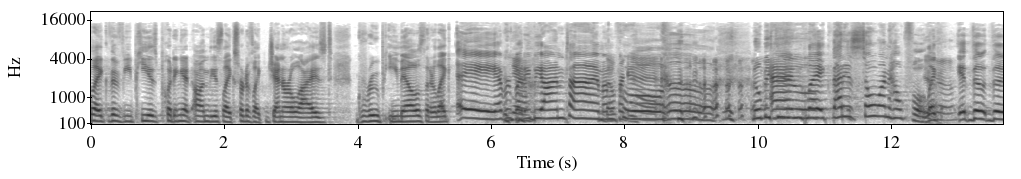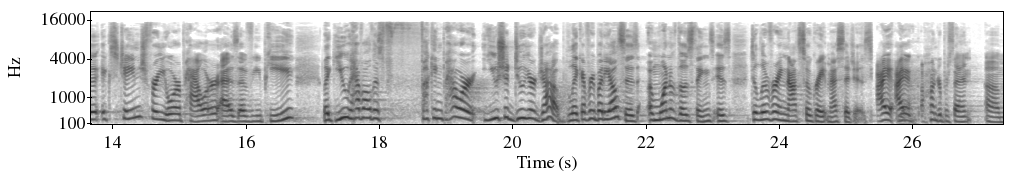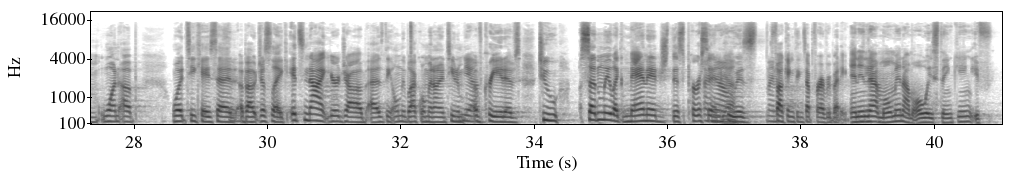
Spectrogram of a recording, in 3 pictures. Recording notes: We recorded this episode live onstage at Werk It, the women’s podcasting festival from WYNC Studios, earlier this month at the Ace Hotel in Los Angeles.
